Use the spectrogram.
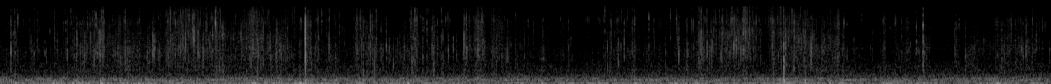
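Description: A small sheet of clear plastic bubble wrap, held in both hands, is scratched and squeezed with the fingers, making continuous quiet crinkling and scratching over a steady low rumble. A few sharper pops and crackles stand out, with the clearest near 3 seconds and near 8 seconds.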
